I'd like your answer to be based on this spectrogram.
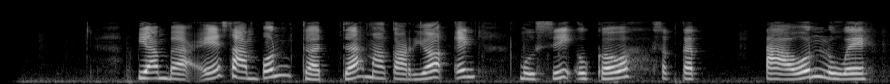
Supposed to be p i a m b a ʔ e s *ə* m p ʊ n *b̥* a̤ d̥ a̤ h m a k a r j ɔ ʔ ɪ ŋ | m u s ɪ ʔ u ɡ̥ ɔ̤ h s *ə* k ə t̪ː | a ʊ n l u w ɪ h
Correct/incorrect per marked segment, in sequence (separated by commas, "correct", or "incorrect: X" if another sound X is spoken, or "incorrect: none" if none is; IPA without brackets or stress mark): incorrect: a, incorrect: ɡ̥, correct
